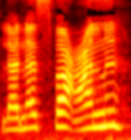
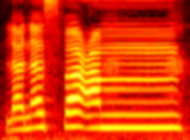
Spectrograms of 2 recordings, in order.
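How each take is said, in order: First: The word ends with an n sound. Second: The word ends with an m sound. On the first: The speaker calls it wrong. "लनस्फ़ा अन नहीं पढ़ेंगे" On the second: The speaker calls it right. "बल्कि कहेंगे लनस्फ़ा अम"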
